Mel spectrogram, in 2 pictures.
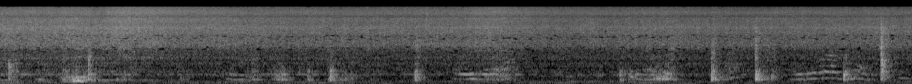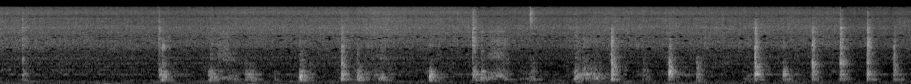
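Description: Food sizzling in hot oil in a pan with a steady hiss, while a spoon stirs and clicks against the pan. The clicks come more often in the second half.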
